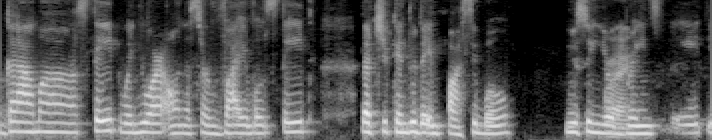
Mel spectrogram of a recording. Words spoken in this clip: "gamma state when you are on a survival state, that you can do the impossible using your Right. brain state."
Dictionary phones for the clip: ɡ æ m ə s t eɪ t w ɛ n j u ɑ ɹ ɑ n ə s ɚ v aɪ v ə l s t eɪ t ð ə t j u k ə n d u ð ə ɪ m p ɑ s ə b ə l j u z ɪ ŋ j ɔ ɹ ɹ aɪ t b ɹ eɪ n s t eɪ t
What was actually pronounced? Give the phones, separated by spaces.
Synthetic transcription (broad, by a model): ɡ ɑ m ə s t eɪ t w ɛ n j u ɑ ɹ ɑ n ə s ɚ v aɪ v ə l s t eɪ t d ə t j u k ə n d u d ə ɪ m p ɑ s ə b ə l j u s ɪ ŋ j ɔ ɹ ɹ b ɹ eɪ n s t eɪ t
